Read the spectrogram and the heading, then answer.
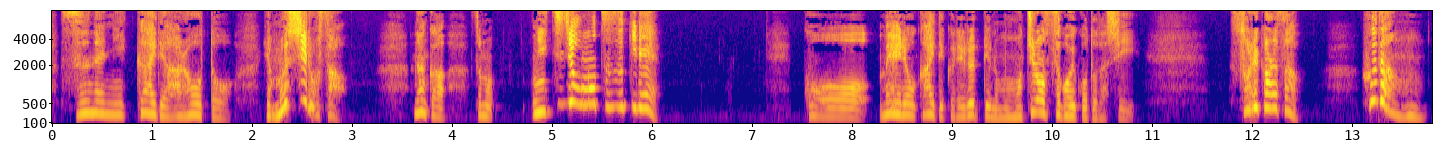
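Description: A woman's voice: sits high, no echo, studio quality. A woman hosting a solo radio show, reading listener mail in a chatty, giggly, playfully gushing way. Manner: playful, gushing, with exaggerated pleading; chatty, giggly, reacting aloud to what she reads.

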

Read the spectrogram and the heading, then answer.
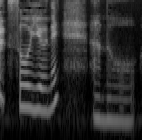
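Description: High, breathy woman chatting on radio. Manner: chatty, giggly, expressive with acted asides. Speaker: radio show host and voice actress. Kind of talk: casual solo radio talk, reading listener mail.

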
